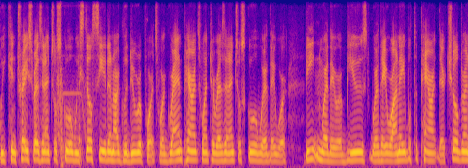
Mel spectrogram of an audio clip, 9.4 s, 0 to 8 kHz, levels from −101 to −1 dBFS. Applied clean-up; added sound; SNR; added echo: none; Printer; 17 dB; none.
